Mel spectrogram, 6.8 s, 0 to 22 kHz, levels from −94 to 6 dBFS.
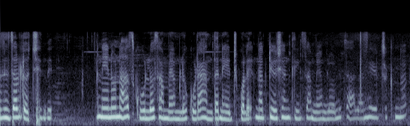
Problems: constant background noise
